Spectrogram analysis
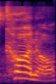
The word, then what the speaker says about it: colonel: word you know how kernel is pronoun is spelled as c-o-l-o-n-e-l but it's pronounced as kernel how many of you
